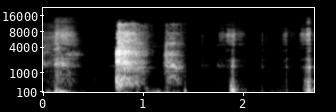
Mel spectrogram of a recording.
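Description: A person coughs in a few separate bursts: a first cough, then a louder double cough, followed by two softer, throat-clearing coughs with short pauses between them.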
